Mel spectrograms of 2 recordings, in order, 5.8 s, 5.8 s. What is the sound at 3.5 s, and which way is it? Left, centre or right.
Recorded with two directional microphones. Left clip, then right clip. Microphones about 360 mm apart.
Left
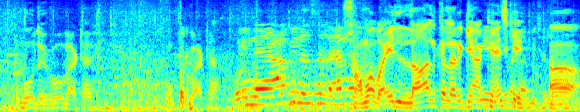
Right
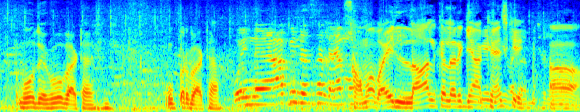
A man's voice, centre.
